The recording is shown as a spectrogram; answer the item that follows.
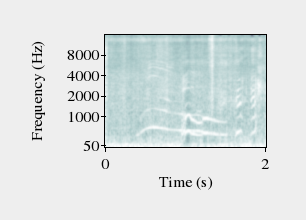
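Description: Wind buffeting the microphone, a heavy low rumble that goes on throughout. A person's voice gives one long, slowly falling exclamation in the middle, and a short call follows near the end.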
